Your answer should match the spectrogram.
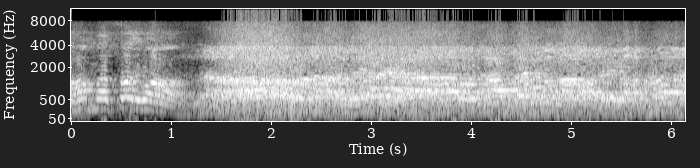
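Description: A lone voice calls out a slogan, and a large crowd answers with a loud, sustained roar of shouting that fills the remaining five seconds without letting up.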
